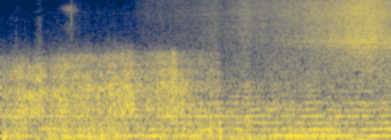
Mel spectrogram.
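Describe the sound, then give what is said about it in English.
A jet aircraft engaging its afterburners on the first race mile, a loud, unbroken roar with rushing wind noise throughout. “Race mile one, going into afterburners.”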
